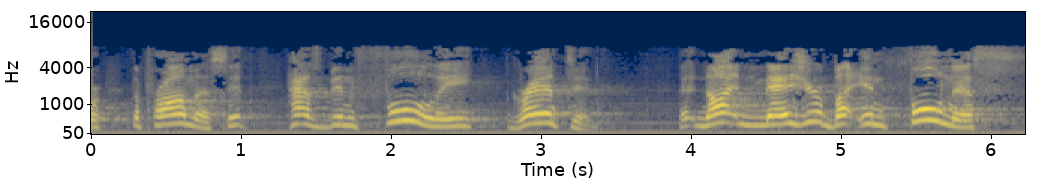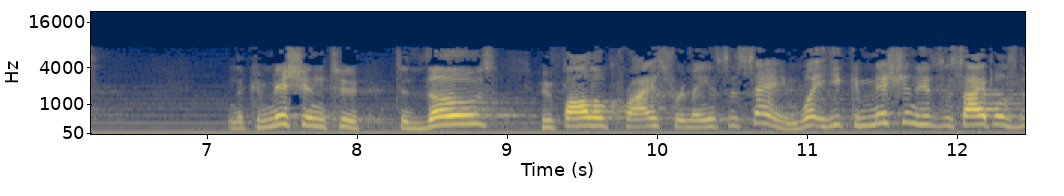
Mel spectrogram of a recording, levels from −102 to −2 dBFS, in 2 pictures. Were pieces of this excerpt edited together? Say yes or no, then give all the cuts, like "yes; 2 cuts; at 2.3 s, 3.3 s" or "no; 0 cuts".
no; 0 cuts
